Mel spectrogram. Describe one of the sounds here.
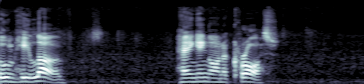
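A man speaks with emphasis through a microphone, in short bursts.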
